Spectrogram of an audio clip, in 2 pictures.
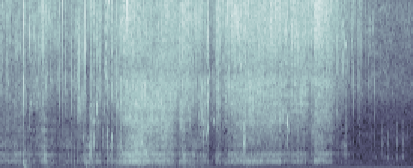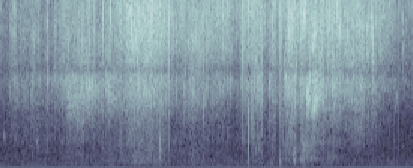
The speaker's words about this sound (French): je vais mettre de l'eau, donc pas asperger d'eau complètement, mais avec mon éponge, je vais tendre mon éponge sur toute ma surface.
